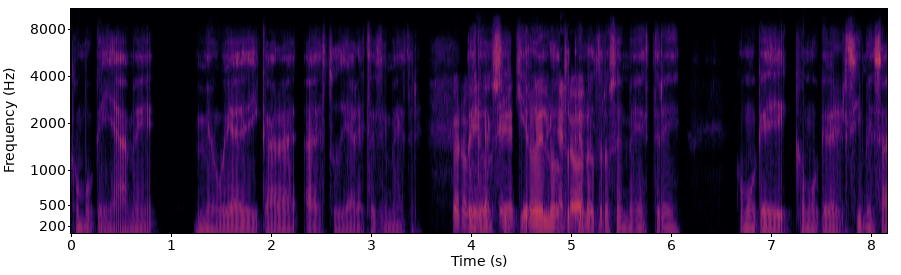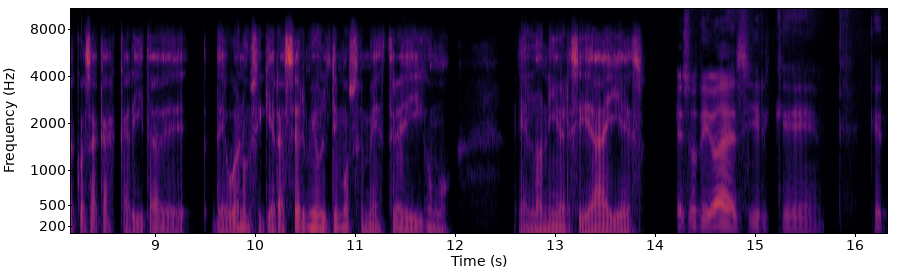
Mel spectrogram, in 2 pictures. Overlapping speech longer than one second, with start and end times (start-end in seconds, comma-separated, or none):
3.9-5.2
